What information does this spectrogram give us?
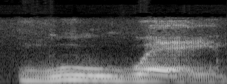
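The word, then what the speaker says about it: wu wei: but rather living in what the Dowist calls wooi. That's spelled wu wii.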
